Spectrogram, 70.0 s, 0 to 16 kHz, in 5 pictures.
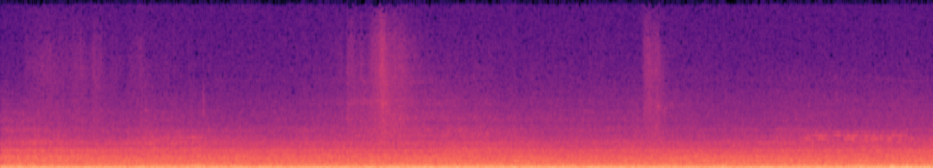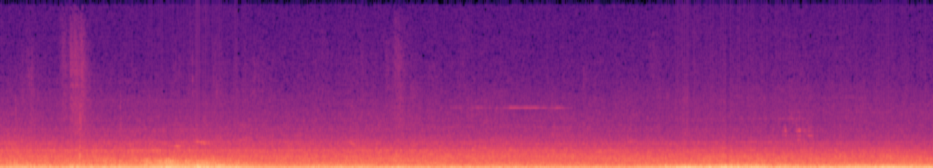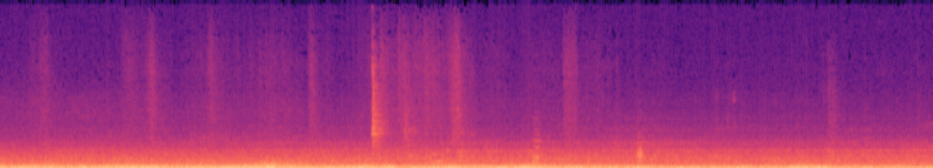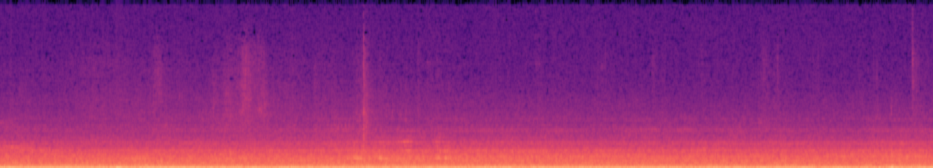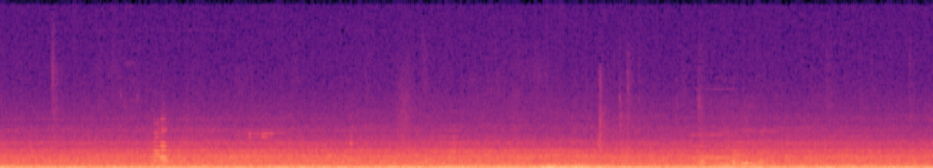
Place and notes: {
  "title": "Istanbul, thunderstorm approaching the city",
  "date": "2010-09-26 17:24:00",
  "description": "The Bosphorus opens to Marmara sea in the south. Any thundersturm that wants to get into the city to sweep pouring rain through the dirty streets first needs to gather forces in an electromagnetic assembly in order to crush and strike at one time. Here we hear thunders gaining force while approaching the city from the open sea.",
  "latitude": "41.05",
  "longitude": "29.00",
  "altitude": "66",
  "timezone": "Europe/Istanbul"
}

